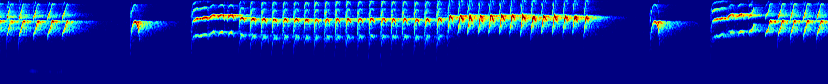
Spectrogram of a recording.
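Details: White-rumped shama tembakan song: a falling whistle opens a long fast trill that rises slightly in pitch midway, followed by another whistle and a fresh trill burst.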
